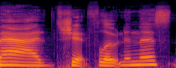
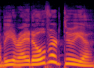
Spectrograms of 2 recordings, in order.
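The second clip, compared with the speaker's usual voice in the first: put-on Irish accent, higher; 4 semitones higher than usual. Retelling what the host with a great accent said: imitating the Irish host's accent. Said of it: "I don't think that was very good".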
